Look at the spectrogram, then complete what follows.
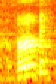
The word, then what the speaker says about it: herb: This one is chunky tomato and herb. I just heard herb. The H is silent.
